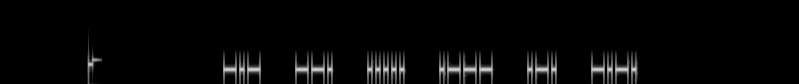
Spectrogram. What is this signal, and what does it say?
Morse code, heard as a keyed tone, about 31 wpm, spaced as for 17 wpm, 700 Hz. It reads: KG5JRC
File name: Lesson 37g - Letter x - Call Signs 30wpm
